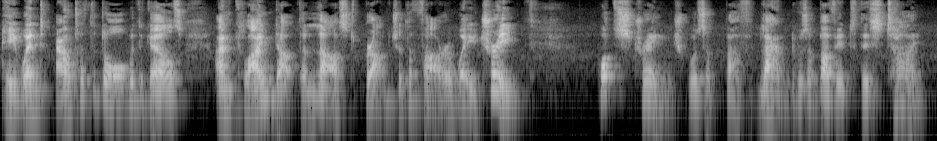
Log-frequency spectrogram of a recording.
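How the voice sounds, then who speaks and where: A man narrating a children's storybook in an expressive, dramatic way. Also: mid-range voice, unhurried. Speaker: audiobook reader.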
